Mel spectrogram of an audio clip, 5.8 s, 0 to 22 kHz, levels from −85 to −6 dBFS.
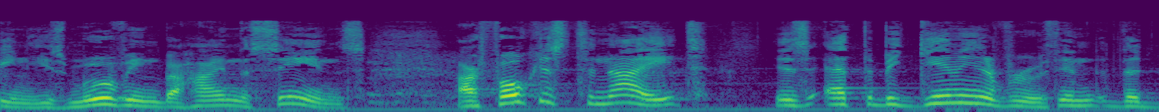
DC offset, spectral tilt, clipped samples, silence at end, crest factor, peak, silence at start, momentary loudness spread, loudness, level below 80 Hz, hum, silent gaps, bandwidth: under 0.1%; -5 dB/octave; under 0.1%; 0 s; 20 dB; -6 dBFS; 0 s; 16 LU; -26 LUFS; -54 dBFS; none; none; 11.5 kHz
